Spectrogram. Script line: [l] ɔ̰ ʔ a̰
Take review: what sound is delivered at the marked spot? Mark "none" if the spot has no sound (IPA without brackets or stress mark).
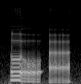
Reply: l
